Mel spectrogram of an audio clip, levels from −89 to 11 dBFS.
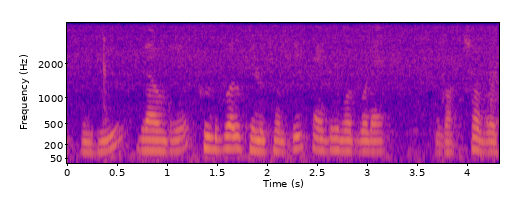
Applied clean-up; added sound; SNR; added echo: none; Frying (food); 15 dB; none.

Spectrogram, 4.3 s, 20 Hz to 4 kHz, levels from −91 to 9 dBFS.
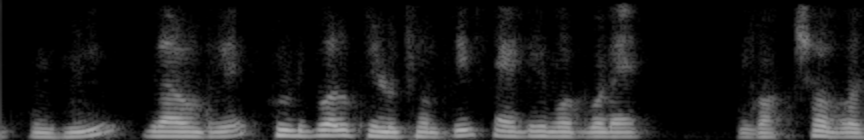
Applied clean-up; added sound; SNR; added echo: neural mask model DeepFilterNet 3.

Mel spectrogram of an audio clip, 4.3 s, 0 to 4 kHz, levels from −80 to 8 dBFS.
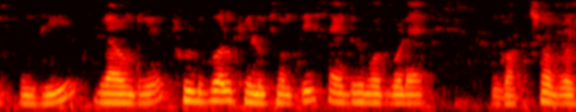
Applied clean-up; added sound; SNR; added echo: none; none; none; none.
